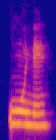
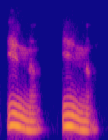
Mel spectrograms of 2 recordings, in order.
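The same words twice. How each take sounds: First: UNE in two syllables, "OO-neh"; sounded final E. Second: IN as French "une", silent E; pursed French u in IN, then clear N; denasalized feminine. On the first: Teacher showing what not to say, UNE with sounded E. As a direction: wrongly voice the last E of UNE. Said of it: "pronunciar la E, no voy a decir". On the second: Teacher giving the correct feminine, denasalized IN. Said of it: "sí la voy a desnasalizar". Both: Shown as a demonstration.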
